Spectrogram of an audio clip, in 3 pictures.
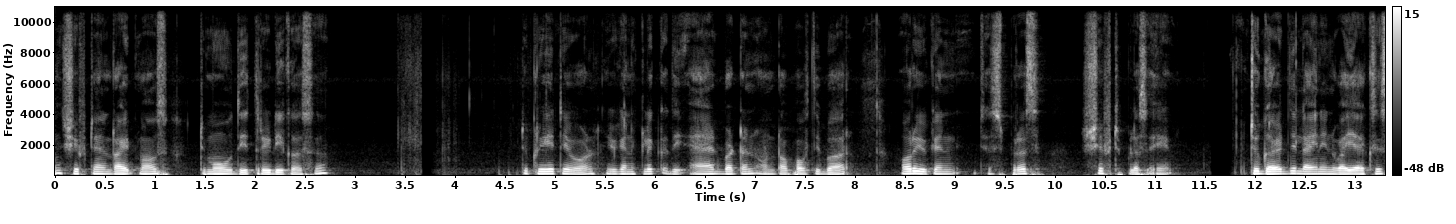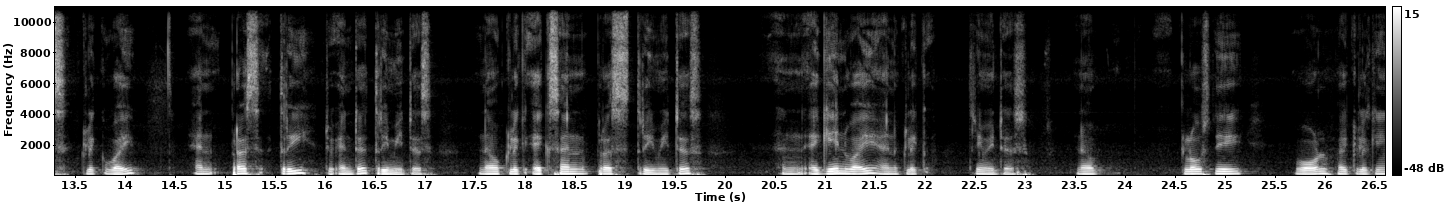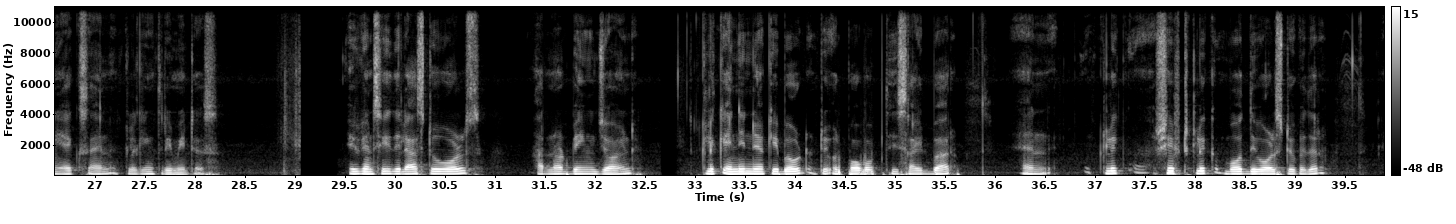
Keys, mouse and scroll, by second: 6.6 Escape, 10.3 shift+a, 11.9 click, 13.4 y, 14.5 KP_3, 14.8 KP_Enter, 16.2 x, 17.5 KP_3, 17.7 KP_Enter, 19.7 y, 20.7 KP_3, 20.9 KP_Enter, 22.7 x, 25.4 KP_3, 25.7 KP_Enter, 27.6 KP_Enter, 29.4 click, 30.1 click, 32.7 n, 33.9 click, 36.1 shift+middle click, 37.6 click, 38.0 shift+click.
